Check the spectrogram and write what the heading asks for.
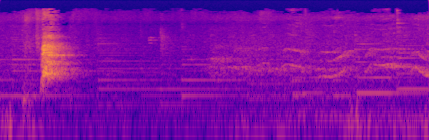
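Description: A Rottweiler puppy gives one sharp yelp about half a second in, then whines in wavering, rising and falling cries from about two and a half seconds on. Background music plays underneath.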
